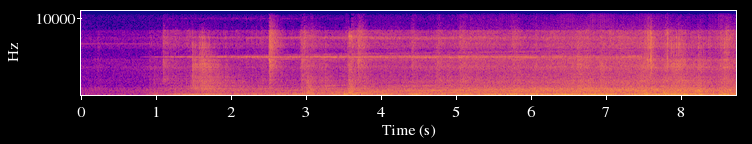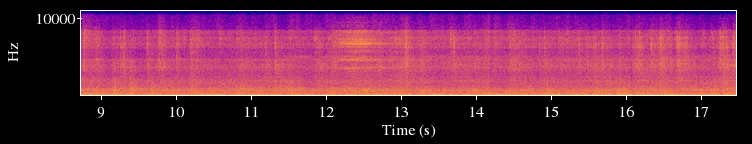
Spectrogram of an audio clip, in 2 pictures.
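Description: A tram rumbles along its rails, growing louder as it picks up speed.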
